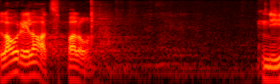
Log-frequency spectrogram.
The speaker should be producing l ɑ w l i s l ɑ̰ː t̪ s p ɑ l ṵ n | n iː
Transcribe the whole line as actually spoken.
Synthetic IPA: l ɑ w ɾ i l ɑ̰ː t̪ s p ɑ l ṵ n | n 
